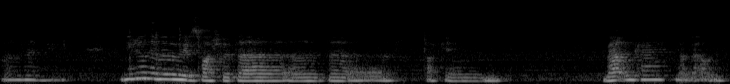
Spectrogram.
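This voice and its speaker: A woman's voice: on the low side, a little slow, creaky, mellow, dull audio. A tipsy woman getting drunker as she banters about films, blunt and sweary, muddling her words and arguing casually. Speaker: co-host of a movie review show. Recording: roomy, distant mic with background noise.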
